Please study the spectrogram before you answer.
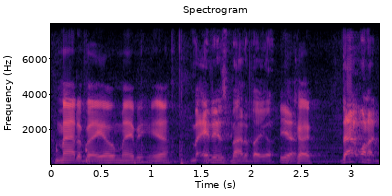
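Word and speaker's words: Matavao: It's Mataveo, pronounced but- weird. Mataveo, maybe, yeah. It is Mataveo.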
